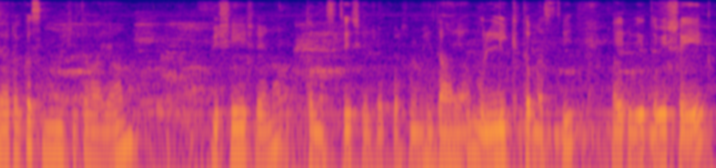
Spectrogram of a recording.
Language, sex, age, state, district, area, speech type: Sanskrit, male, 30-45, Kerala, Kannur, rural, spontaneous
